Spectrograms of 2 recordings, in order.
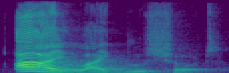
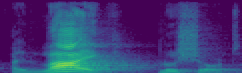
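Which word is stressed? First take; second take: I; like. First: The stress falls on the word I. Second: The stress falls on the word like. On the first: "here I am stressing I" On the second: "we will now shift the stress... like there is the"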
